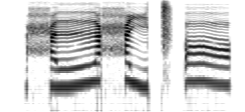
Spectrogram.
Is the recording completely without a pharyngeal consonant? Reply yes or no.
no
